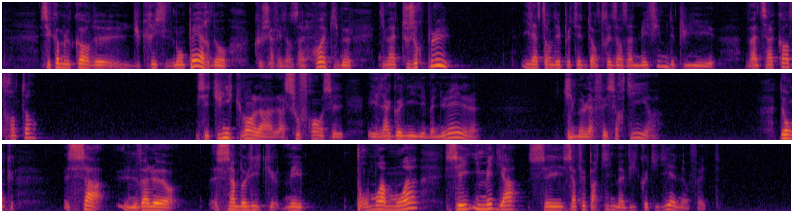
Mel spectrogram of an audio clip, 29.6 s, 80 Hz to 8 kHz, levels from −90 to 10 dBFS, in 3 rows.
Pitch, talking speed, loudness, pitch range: 145 Hz, 145 wpm, -31 LUFS, 125-170 Hz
